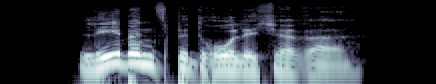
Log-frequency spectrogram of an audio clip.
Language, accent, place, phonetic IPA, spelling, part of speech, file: German, Germany, Berlin, [ˈleːbn̩sbəˌdʁoːlɪçəʁə], lebensbedrohlichere, adjective, De-lebensbedrohlichere.ogg
- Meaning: inflection of lebensbedrohlich: 1. strong/mixed nominative/accusative feminine singular comparative degree 2. strong nominative/accusative plural comparative degree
